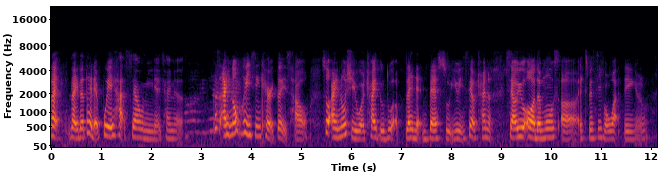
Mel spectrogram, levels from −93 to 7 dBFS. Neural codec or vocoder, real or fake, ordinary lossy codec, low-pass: none; real; Opus, 32 kbps; 7.2 kHz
